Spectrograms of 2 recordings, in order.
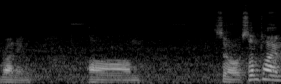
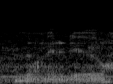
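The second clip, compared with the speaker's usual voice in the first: whisper; 12 semitones lower, 12 dB quieter, faster than usual. Real, not acted. Muttering to the stuck machine.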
